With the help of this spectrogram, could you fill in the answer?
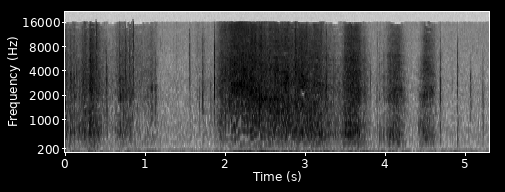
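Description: A dark flat stick is dragged and scraped across the crinkled surface of a large brown kraft paper Amazon padded mailer lying flat. Quick crackly ticks open the clip, then a long, bright, rough scrape builds into shorter repeated swipes. Sharp little crinkle clicks fall between the strokes.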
